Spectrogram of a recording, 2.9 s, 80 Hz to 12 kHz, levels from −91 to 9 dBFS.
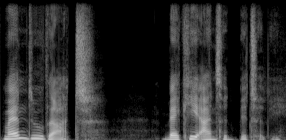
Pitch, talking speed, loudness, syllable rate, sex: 180 Hz, 125 wpm, -20 LUFS, 5.1 syllables/s, female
